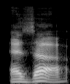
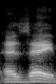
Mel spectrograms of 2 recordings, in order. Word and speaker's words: Eze: TNT's commentator saying Eza rather than Eze.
